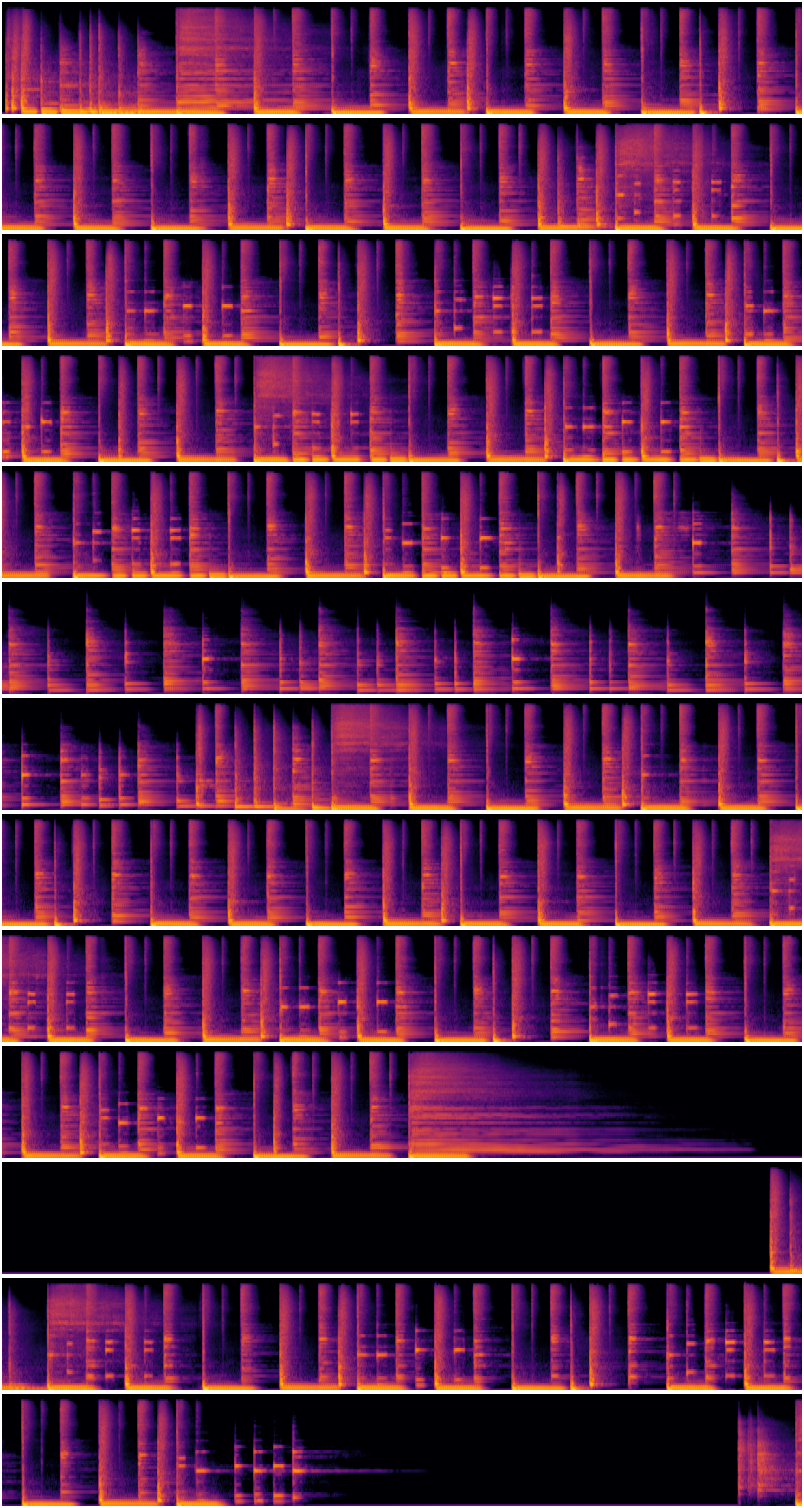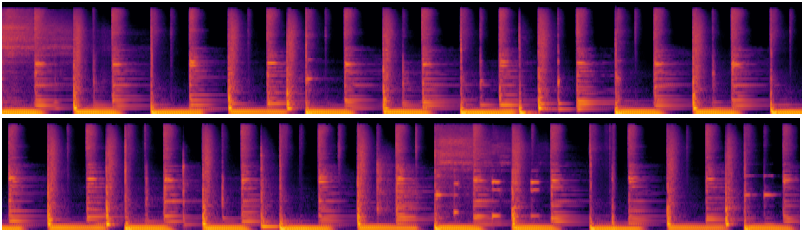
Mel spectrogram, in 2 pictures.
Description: laid-back | reggae | positive | vibes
